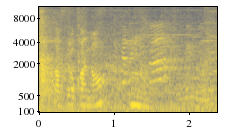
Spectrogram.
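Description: Children's voices chattering and calling out, overlapping, with a short knock right at the start.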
